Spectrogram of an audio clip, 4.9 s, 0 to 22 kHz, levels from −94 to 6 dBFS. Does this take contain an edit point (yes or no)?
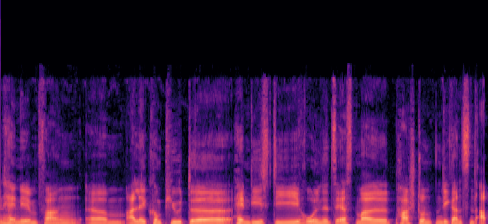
no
